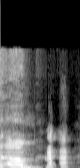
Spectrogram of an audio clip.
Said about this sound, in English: I'm about to sneeze.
